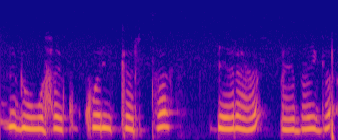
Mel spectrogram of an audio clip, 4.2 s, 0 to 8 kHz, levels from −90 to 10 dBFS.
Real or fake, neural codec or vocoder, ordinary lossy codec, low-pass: real; none; none; 7.2 kHz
